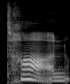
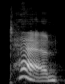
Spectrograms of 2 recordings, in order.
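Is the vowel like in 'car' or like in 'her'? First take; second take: car; her. First: The vowel sounds like the one in 'car'. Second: The vowel sounds like the one in 'her'. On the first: This is how the source language says it. The speaker calls it right. "it's Tarn" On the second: This is how the author says it. The speaker calls it wrong. "not Tern, but Rebecca Yarros pronounces it Tern, which is just not right"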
